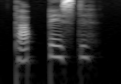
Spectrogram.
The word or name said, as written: papbedste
